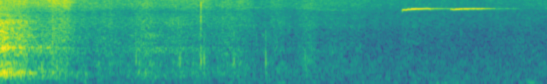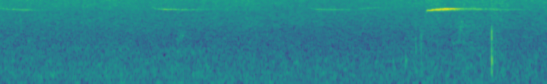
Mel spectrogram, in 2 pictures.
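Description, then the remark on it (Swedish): A few thin, high-pitched bird calls sound faintly, spaced irregularly over a quiet, hushed outdoor background with no one talking. It is dusk on a fairly warm November day in a forest on Ornö, an island in the Swedish archipelago. “Och fåglarna hörs lite grann här nu innan det blir totalt mörkt en ganska nice tid på dygnet.”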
